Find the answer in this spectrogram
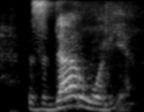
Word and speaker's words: здоровье: моей провинции синд райту и метает майкон интересен здоровье здоровье сводят new for здоровье здоровье ударение на букву a из стресс из здоровья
